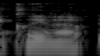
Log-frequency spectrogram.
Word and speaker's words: Clevo: So sure, they're using what's Clevo. Am I saying that right? – Yeah, Clevo.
